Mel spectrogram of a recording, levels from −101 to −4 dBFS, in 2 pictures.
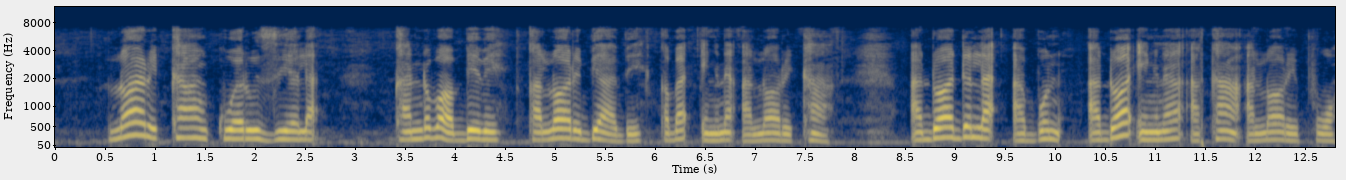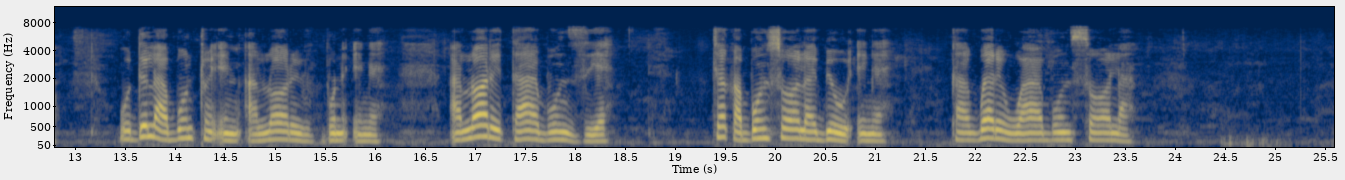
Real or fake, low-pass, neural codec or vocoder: fake; 7.2 kHz; codec, 16 kHz, 8 kbps, FreqCodec, larger model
